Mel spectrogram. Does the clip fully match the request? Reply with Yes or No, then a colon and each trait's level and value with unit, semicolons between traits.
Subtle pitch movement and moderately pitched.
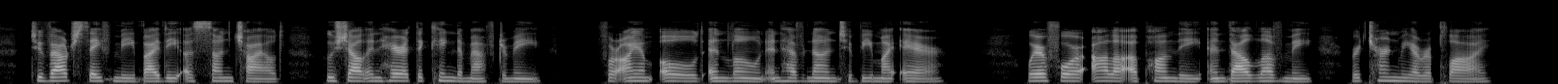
Yes: narrow, 2.1 semitones; medium, 150 Hz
